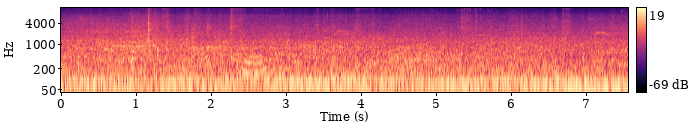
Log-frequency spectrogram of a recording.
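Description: Steady street traffic noise with a low rumble, with a few light clicks of steel tongs against a perforated steel tray as jalebis are picked up.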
